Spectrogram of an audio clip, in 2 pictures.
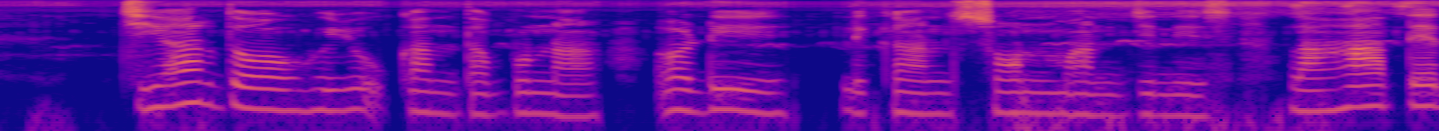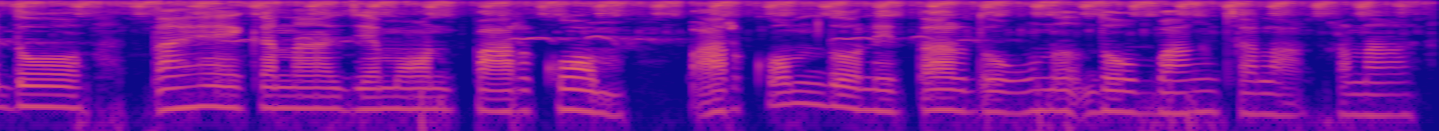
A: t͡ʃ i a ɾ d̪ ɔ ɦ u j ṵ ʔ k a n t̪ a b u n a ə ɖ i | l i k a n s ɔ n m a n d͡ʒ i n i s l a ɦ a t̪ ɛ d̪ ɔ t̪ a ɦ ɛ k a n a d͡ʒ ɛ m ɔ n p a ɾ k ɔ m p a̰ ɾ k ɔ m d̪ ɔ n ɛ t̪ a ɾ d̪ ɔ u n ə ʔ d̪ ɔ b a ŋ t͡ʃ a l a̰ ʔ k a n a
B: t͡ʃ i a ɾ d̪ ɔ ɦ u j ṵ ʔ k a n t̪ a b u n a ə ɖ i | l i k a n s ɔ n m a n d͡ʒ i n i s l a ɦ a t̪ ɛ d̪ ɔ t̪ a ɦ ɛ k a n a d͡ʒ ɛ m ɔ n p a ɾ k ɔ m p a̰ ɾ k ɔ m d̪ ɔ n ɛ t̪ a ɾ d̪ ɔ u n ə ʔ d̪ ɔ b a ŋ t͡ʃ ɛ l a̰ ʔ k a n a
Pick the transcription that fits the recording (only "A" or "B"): A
